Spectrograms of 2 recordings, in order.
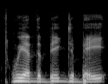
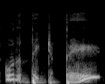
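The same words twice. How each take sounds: First: Said in the usual way. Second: High, swooping mock-puzzled question. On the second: Host mocking his own slip, exaggerated puzzled question.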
